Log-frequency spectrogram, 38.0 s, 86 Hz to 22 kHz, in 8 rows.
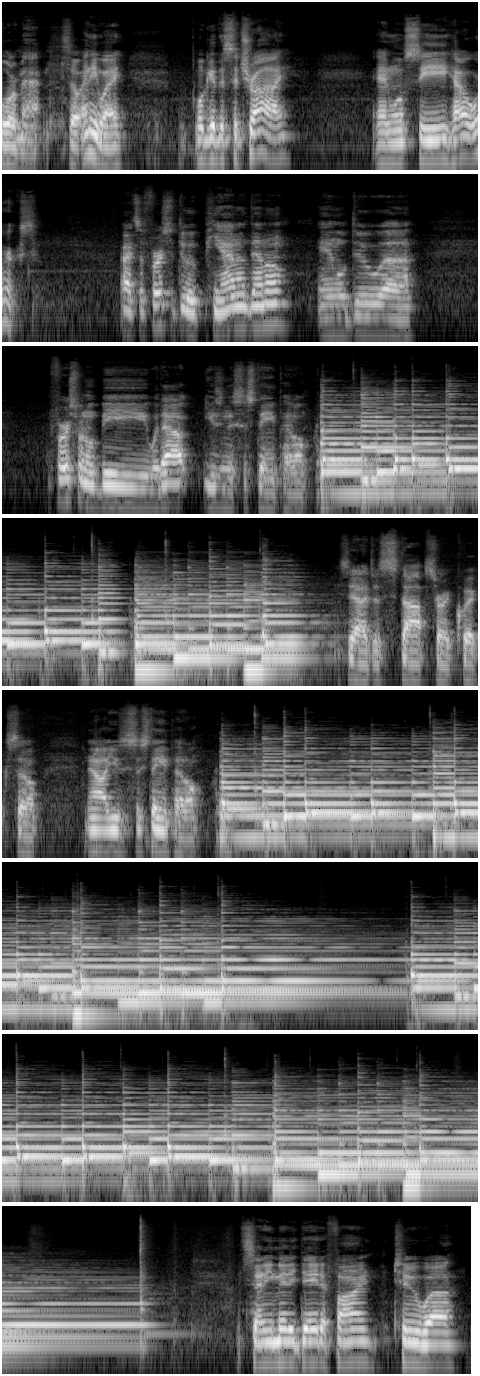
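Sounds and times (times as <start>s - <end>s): piano chords: 12.6s - 18.0s, 21.1s - 35.3s.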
